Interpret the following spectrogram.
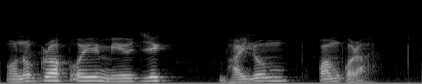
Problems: background sounds at intervals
